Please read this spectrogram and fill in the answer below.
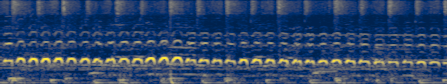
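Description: A high, fast warbling ululation, about nine wobbles a second, its pitch slowly sinking, sung over a steady rattle-and-drum beat.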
